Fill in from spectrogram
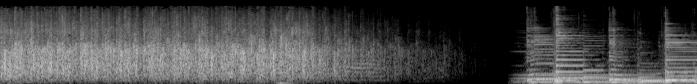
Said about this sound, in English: Let me introduce the TAs as we do that. But let's give them a round of applause.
